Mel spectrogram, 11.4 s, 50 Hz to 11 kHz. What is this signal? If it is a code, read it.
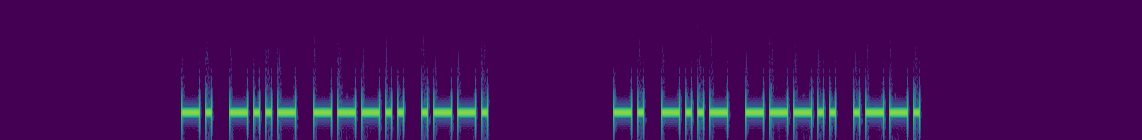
Morse code, heard as a keyed tone, about 20 wpm, 700 Hz. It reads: NX8P NX8P
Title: USA Call Signs - 4 Characters - Repeated 2x - 20wpm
